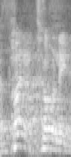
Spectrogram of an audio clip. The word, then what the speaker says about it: panettone: The panettone game. How do you say it? Panettone. Panettone, with a little accent, Italian.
